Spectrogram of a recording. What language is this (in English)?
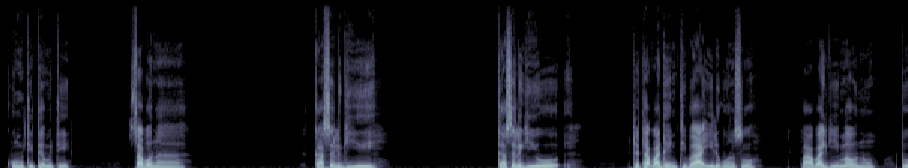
Geji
